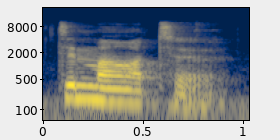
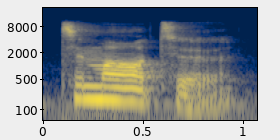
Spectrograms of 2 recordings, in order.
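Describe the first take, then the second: Both takes have the same delivery.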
